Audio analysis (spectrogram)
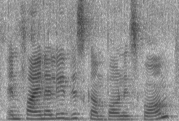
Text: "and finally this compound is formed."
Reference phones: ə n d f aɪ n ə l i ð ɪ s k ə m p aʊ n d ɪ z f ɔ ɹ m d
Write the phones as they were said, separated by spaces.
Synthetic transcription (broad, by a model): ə n d f aɪ n ə l i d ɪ s k ə m p aʊ n d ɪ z f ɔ ɹ m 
